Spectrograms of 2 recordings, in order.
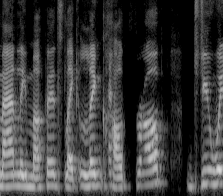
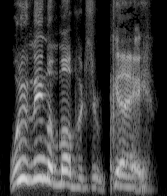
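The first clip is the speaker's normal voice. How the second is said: puppet monster character voice. Speaker imagines a fifty-something listener objecting; sounding like a Sweetums cousin. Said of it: "accidentally sounded like a cousin of Sweetums".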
